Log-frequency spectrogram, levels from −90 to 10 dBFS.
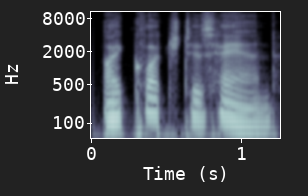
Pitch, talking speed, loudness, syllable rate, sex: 115 Hz, 190 wpm, -20 LUFS, 4.5 syllables/s, male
